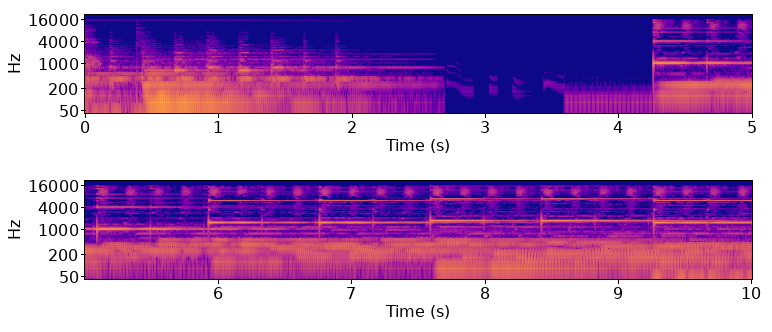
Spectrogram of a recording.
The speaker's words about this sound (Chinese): 母羊跟在他的身后，在一片清脆的铃铛声里，羊群渐渐远去了。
